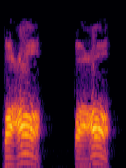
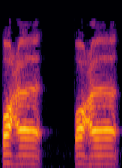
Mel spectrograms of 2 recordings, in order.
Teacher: العين مرققة، الطاء مفخمة · Shown in: second take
